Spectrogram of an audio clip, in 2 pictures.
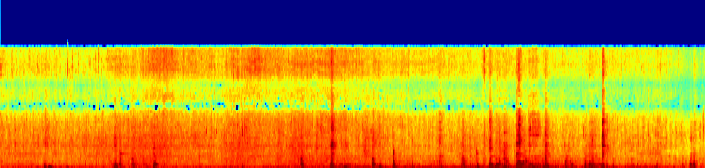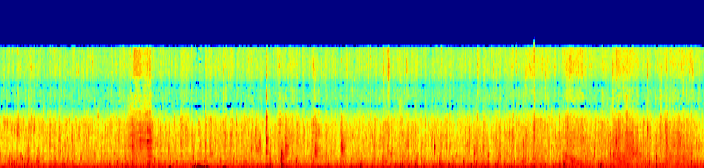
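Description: Chicken curry bubbling and sizzling in a metal pan, with the scrape and clink of a spatula stirring it now and then. A louder knock comes about eighteen seconds in.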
